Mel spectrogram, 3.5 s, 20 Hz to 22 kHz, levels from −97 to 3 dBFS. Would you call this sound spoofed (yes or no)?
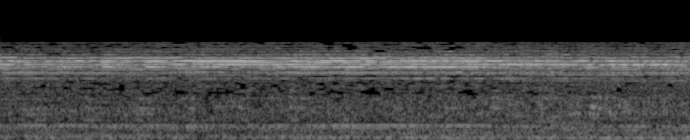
no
